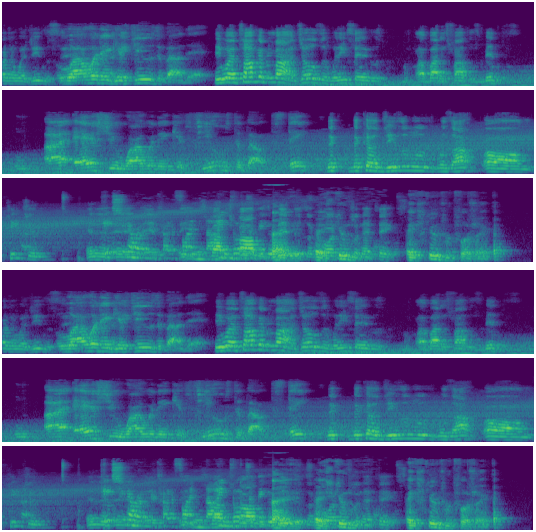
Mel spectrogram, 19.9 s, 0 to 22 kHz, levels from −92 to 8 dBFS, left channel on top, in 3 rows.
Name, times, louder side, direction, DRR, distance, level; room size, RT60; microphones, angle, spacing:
voice 1, 0.0-1.0 1.3-1.6 2.7-6.3 10.7-13.8 14.3-17.0 17.3-17.5 17.8-18.2, left 1 dB, 45° left, 0.6 m, -26 dB
voice 2, 0.7-2.5 6.8-10.7, left 1 dB, ahead, 0.9 m, -26 dB
sound 1, 3.3-17.1, left 1 dB, 85° left, 1.0 m, -42 dB
voice 3, 14.5-18.0 18.3-19.5, right 1 dB, 30° right, 0.7 m, -24 dB
4.2 x 2.4 x 3.3 m
head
